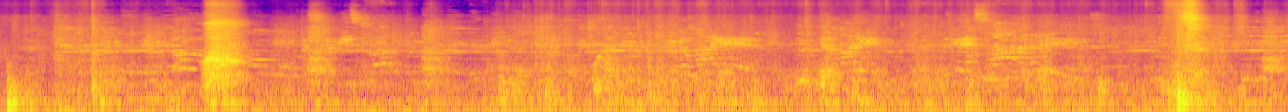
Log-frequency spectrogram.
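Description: Speech and music from a stream playing in the room. It is broken twice by a short, loud noisy burst, about three seconds in and again near the end.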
